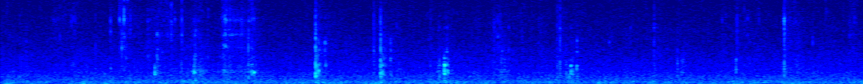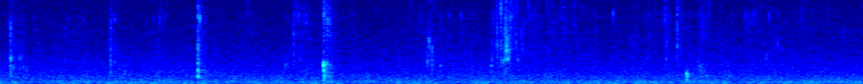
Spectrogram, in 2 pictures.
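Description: A person eating and chewing noodle soup, with scattered soft mouth clicks and a few sharper clicks.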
